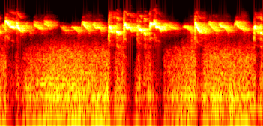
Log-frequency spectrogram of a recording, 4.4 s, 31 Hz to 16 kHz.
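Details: Opening song (buka sing) of a caged oriental white-eye, recorded in wet weather on 6 September 2022: a continuous thin, high chattering warble with quick slurred notes and occasional sharper upward flicks.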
